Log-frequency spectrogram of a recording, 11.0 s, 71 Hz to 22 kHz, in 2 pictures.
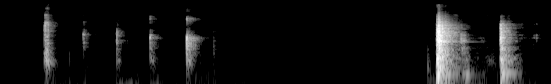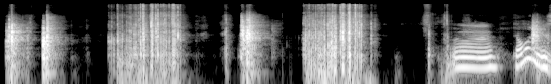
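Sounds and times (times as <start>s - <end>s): cards being shuffled: 5.7s - 10.0s.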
